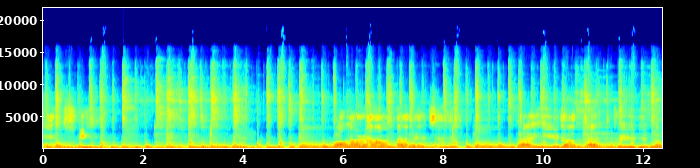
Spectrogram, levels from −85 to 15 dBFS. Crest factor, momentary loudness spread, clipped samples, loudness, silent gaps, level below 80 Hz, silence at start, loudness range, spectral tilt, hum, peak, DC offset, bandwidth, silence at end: 10 dB; 3 LU; under 0.1%; -10 LUFS; none; -28 dBFS; 0 s; 2 LU; -5.5 dB/octave; none; 0 dBFS; under 0.1%; 15.5 kHz; 0 s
